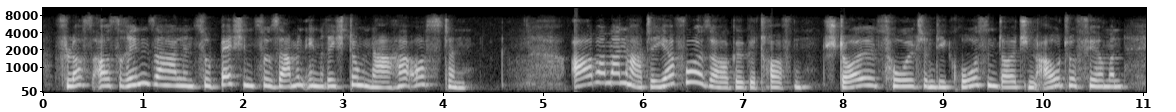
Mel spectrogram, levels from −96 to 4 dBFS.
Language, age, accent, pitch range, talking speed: German, 50-69, German, 215-280 Hz, 120 wpm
